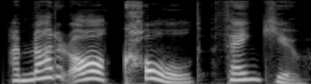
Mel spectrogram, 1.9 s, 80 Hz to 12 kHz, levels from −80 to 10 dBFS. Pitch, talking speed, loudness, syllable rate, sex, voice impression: 230 Hz, 245 wpm, -15 LUFS, 4.7 syllables/s, female, masculine, slightly gender-neutral, adult-like, thick, tensed, slightly weak, slightly dark, slightly hard, slightly clear, slightly halting, cool, very intellectual, refreshing, very sincere, calm, slightly friendly, slightly reassuring, very unique, elegant, wild, slightly sweet, lively, strict, slightly intense, slightly sharp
